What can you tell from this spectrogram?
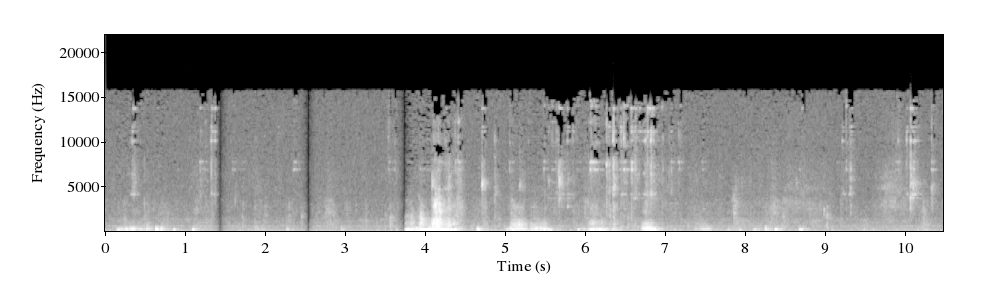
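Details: Bichon Frise dogs play fighting over a toy inside a room; repeated low throaty growls in short bursts, loudest around the middle, mixed with small whines and scuffling, then quieter grumbles toward the end.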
